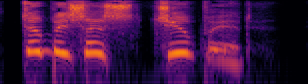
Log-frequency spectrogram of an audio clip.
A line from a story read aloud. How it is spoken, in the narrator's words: it snapped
